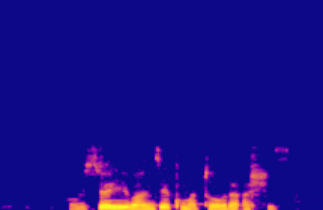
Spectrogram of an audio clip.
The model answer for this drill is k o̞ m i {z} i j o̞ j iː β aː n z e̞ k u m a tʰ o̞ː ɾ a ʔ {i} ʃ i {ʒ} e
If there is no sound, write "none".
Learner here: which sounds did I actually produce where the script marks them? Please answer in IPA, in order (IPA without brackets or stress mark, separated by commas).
s, a, z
